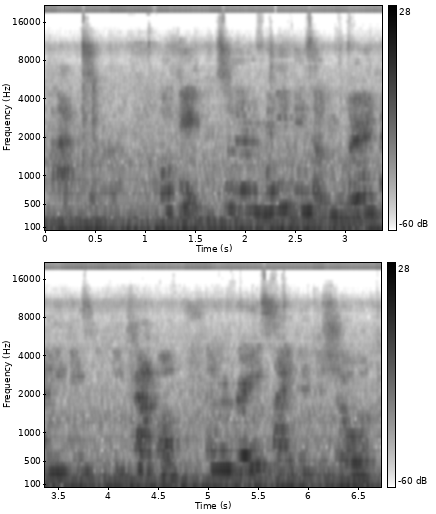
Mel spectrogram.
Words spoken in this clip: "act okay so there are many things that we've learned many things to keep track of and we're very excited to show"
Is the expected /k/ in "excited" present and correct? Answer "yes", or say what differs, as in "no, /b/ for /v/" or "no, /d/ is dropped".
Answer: no, /k/ is dropped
